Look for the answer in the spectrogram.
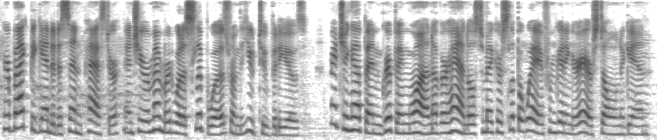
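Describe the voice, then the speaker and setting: A woman's voice: mid-range voice, fairly quick. A woman reading scripted fiction as a storyteller, in a dramatic narrating style.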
